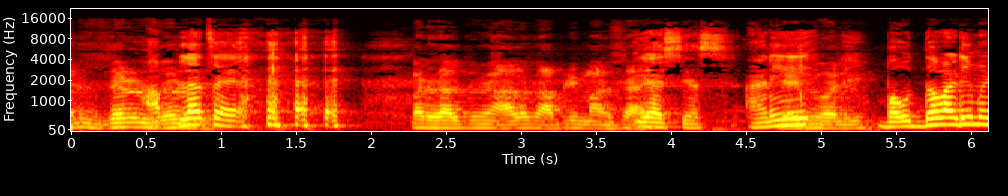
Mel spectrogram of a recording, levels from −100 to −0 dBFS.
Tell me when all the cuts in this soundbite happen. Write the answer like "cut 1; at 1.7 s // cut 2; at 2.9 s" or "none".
none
